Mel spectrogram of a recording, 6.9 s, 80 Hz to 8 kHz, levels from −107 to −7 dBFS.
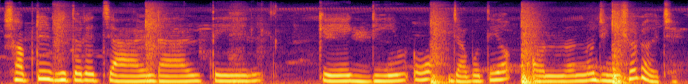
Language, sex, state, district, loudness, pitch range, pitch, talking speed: Bengali, female, West Bengal, Cooch Behar, -17 LUFS, 185-225 Hz, 195 Hz, 105 wpm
